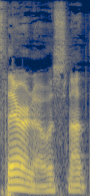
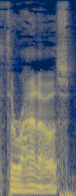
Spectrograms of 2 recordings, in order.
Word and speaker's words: Theranos: With this particular one, I'm actually really excited because I know what the story is, and it's Theranos, not Theranos, but you know, who's counting? – I had a little bit of a Marvel tinge to it. – You put the wrong syllable on the wrong emphasis, but or backwards even.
